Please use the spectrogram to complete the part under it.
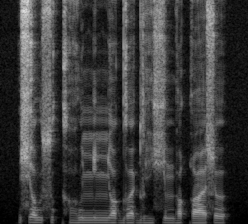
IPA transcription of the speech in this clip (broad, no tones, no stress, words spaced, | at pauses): ɕɔwsʷəkʰɔ̤wɲɘ ɲɔɡoɐ̯ ɡli̤çə mə̤wqʷɛɐ̯ɬʊ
